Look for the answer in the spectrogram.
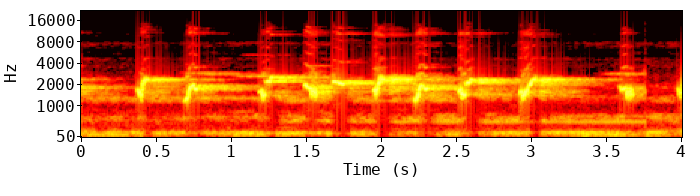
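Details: A yellow-vented bulbul's long 'ropel' song for luring and provoking rivals: chirpy stepped whistles in quick phrases, repeated steadily, a soft low rumbling noise throughout.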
